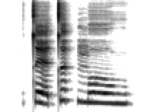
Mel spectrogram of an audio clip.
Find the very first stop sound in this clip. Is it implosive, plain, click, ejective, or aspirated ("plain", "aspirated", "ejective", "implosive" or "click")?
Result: plain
